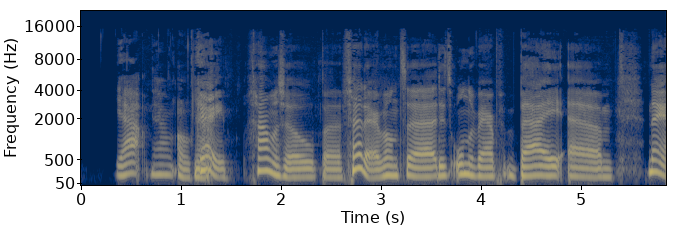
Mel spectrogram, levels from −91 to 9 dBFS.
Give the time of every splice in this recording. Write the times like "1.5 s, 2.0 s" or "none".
3.6 s

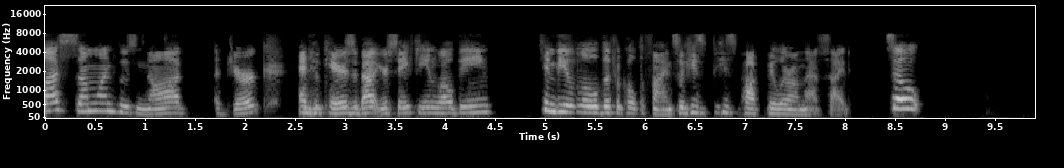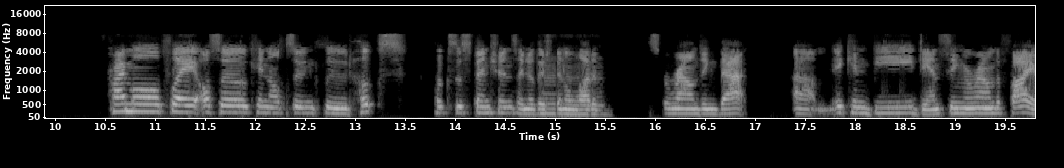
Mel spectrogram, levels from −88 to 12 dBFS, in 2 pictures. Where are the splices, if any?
6.9 s

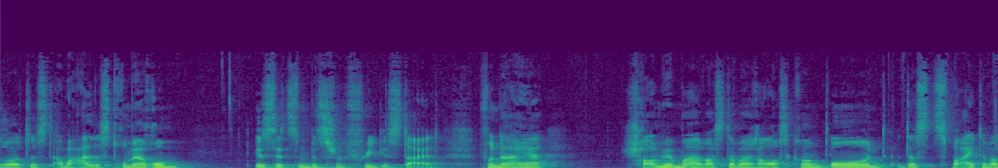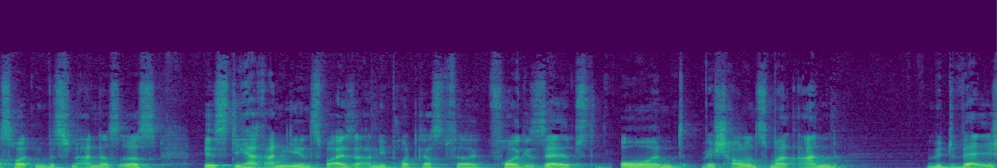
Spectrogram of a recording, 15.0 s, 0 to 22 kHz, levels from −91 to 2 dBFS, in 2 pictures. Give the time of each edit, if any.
6.2 s, 12.0 s

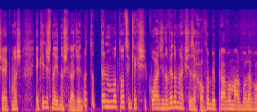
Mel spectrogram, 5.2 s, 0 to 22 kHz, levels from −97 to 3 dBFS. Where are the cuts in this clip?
1.6 s, 4.1 s

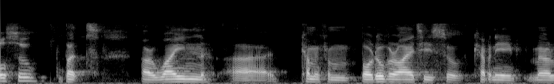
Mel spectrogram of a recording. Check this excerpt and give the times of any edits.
none

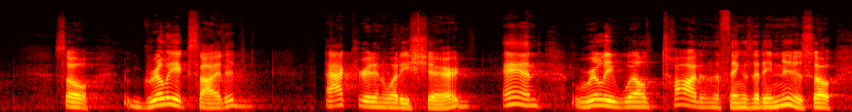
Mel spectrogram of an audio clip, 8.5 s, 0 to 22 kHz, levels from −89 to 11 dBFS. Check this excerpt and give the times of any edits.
5.0 s

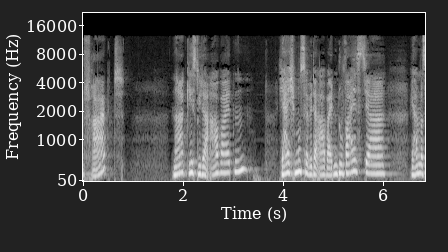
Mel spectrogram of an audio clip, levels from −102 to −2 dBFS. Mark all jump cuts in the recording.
2.3 s, 3.8 s

